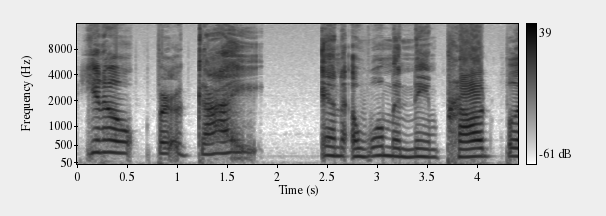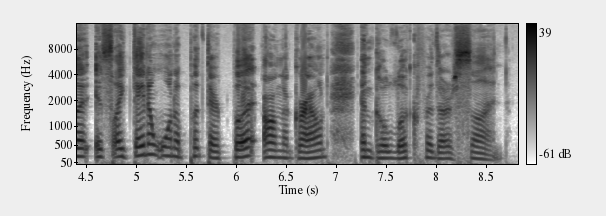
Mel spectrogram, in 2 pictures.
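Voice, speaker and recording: A woman's voice: medium pitch, unhurried, dry recording, clean studio sound. A woman hosting a true crime channel, reading viewer comments aloud and firing off indignant rhetorical questions in a casual live commentary.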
